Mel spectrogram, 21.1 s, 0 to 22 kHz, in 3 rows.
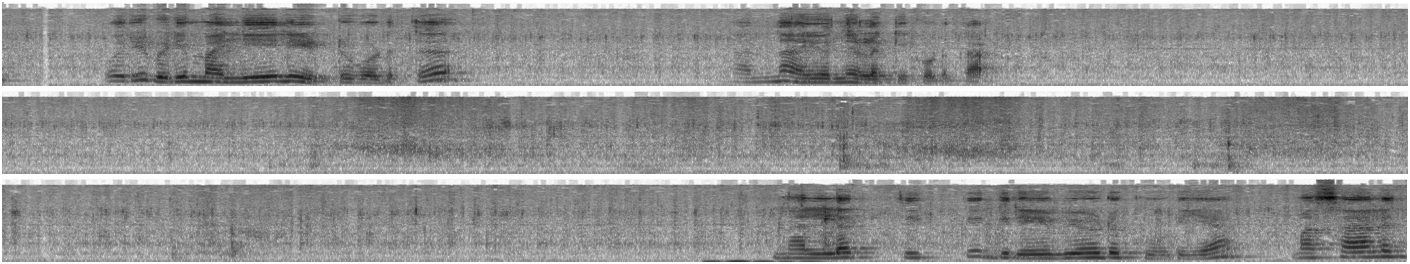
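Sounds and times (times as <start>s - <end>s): spoon stirring thick gravy: 8.4s - 16.7s.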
